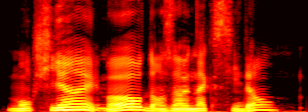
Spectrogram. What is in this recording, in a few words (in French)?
mon chien, surprise negative, voice transformation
